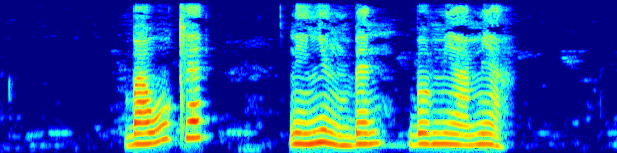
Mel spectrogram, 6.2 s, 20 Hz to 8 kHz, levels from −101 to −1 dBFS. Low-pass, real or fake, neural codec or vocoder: 7.2 kHz; real; none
